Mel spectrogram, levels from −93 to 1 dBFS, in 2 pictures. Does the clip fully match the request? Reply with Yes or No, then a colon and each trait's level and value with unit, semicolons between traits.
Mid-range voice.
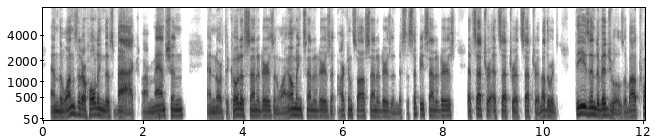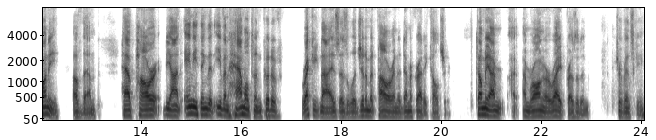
No: low, 100 Hz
